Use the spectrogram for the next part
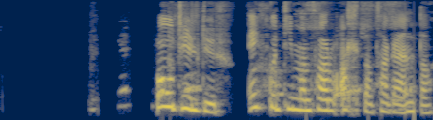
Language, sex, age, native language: Icelandic, male, 12, Icelandic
